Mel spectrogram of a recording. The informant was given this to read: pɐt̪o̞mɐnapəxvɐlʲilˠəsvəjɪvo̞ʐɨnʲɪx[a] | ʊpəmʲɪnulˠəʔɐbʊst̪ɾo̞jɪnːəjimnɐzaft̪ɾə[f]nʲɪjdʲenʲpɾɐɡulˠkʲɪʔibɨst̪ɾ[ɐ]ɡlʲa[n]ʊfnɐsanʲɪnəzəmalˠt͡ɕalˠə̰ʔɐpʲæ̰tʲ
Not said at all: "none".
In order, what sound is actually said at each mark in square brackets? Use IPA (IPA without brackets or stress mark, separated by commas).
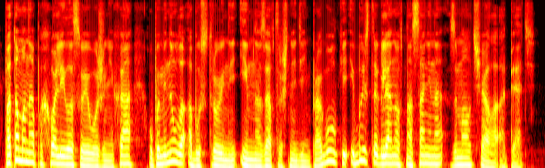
a, ʂ, ə, n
